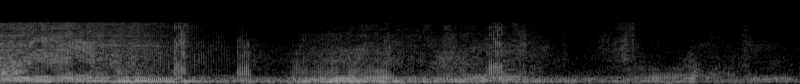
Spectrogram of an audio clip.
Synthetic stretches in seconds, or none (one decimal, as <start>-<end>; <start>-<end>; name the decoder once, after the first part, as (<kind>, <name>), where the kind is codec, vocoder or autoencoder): 0.0-0.6 (vocoder, Vocos); 3.7-4.9; 6.0-8.0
